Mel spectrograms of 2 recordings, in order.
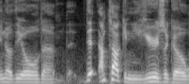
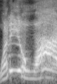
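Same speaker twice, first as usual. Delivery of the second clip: piercing scream, very high and very loud; 13 semitones higher, 11 dB louder than usual. Retelling a radio skit where Yolanda answers the caller: imitating Yolanda screaming.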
